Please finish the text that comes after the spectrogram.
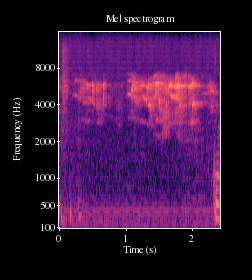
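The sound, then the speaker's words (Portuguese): Small birds chirping in a steady, busy twitter of high calls, growing fuller and louder partway through, with no one talking. “os é passarinhos você.”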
